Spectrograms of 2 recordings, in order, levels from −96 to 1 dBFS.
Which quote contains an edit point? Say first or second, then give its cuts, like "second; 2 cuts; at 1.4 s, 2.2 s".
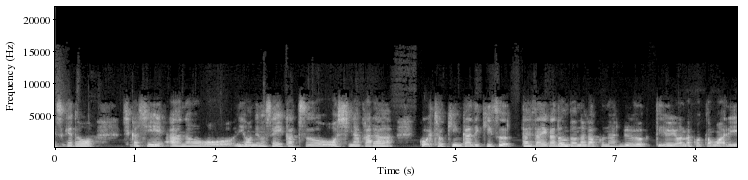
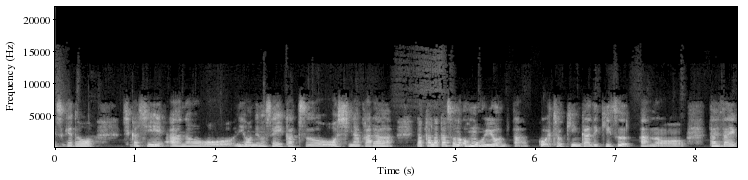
first; 2 cuts; at 4.5 s, 5.8 s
